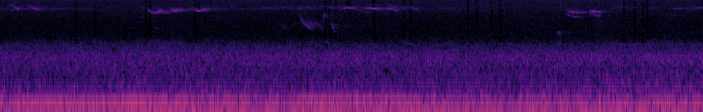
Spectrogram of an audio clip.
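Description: Woodland ambience: a small bird's faint, very high, thin chirps, several short ones scattered through, with one quick falling note about three seconds in, over a steady low rumble.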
